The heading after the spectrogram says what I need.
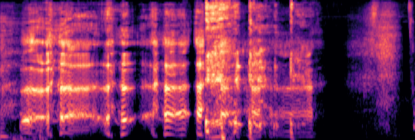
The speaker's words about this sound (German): Ach, Bröckelhusten.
